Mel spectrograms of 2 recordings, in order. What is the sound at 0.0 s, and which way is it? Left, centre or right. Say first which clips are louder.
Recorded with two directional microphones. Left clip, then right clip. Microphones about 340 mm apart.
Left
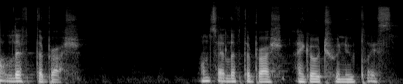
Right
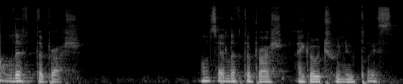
Speech: left 8 dB; centre.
